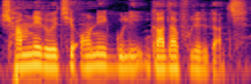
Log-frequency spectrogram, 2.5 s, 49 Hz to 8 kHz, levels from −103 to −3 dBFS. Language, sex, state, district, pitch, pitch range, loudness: Bengali, male, West Bengal, Alipurduar, 135 Hz, 130-145 Hz, -19 LUFS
